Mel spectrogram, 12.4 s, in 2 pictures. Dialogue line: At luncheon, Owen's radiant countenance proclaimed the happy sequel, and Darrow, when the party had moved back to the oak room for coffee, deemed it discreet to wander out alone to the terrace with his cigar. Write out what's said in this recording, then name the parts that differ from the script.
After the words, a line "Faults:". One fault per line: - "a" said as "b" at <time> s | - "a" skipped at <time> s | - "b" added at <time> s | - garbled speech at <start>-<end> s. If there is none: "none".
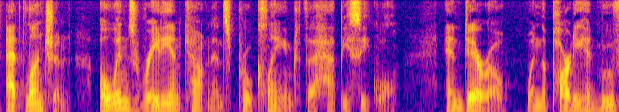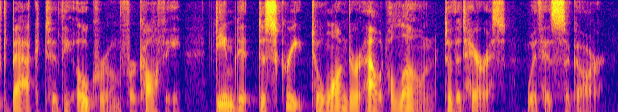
At luncheon, Owen's radiant countenance proclaimed the happy sequel, and Darrow, when the party had moved back to the oak room for coffee, deemed it discreet to wander out alone to the terrace with his cigar.
Faults:
none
